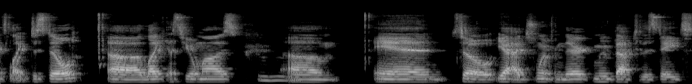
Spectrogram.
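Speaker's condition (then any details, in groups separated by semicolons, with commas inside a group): No condition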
